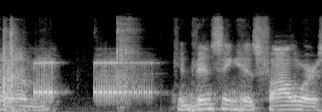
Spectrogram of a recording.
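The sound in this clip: A phone rings in two bursts of steady, bright electronic tone separated by a short gap, with a voice talking just before and after the rings.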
